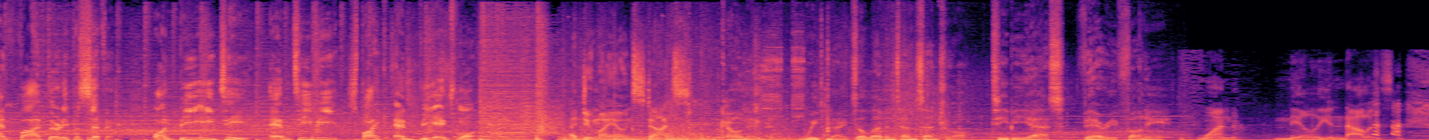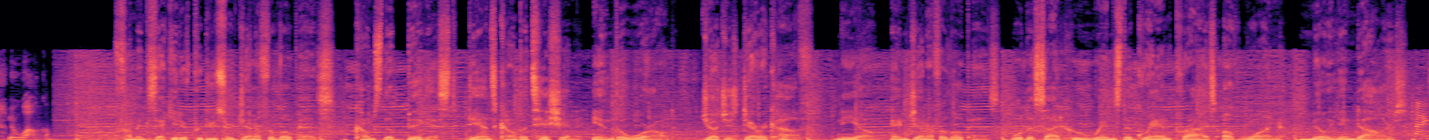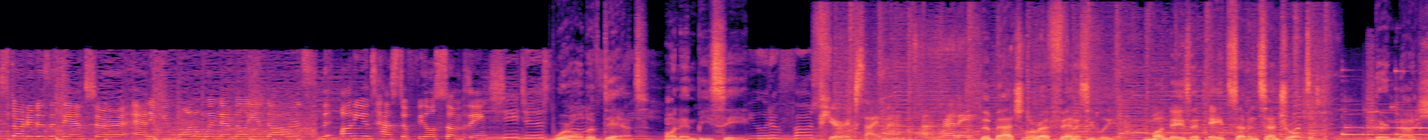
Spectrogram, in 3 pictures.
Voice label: promo male network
